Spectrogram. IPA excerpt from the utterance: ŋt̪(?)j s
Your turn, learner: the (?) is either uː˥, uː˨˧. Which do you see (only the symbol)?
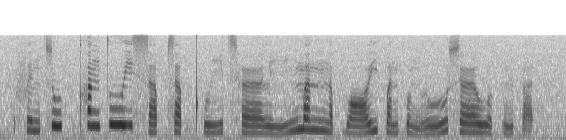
uː˥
